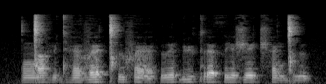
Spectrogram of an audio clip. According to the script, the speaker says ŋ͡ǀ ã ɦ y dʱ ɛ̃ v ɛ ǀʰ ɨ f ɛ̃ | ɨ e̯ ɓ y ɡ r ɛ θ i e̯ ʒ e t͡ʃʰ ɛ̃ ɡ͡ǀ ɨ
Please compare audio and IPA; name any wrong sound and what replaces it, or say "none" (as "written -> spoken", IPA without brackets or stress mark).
none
